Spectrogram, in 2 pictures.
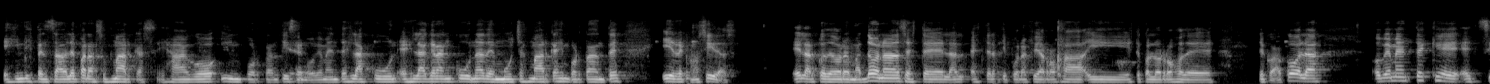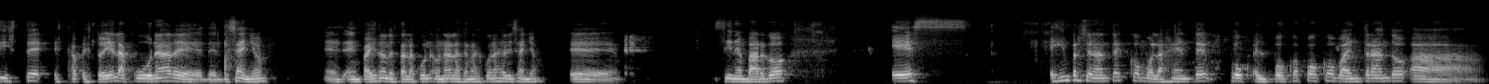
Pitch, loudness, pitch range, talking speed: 130 Hz, -22 LUFS, 120-140 Hz, 165 wpm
